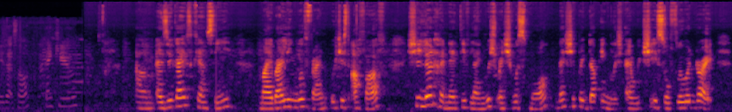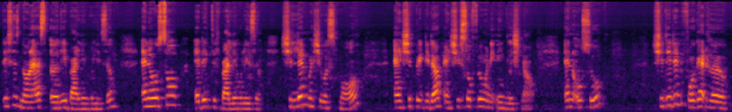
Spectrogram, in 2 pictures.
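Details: Adult woman speaking; normal speech.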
